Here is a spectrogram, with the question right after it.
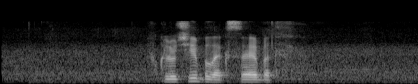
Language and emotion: Russian, neutral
